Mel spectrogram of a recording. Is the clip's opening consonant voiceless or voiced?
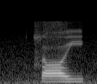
voiceless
